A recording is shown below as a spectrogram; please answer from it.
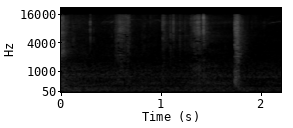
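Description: A few faint rustles and light clicks of a phone being handled and turned, with a sharper click about three-quarters of the way in.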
